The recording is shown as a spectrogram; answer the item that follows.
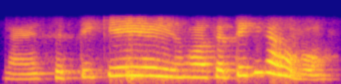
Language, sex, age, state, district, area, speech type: Odia, female, 45-60, Odisha, Rayagada, rural, conversation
